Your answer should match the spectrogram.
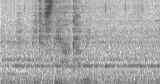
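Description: Soft whispered speech from the show's dialogue, faint over a low steady hum.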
